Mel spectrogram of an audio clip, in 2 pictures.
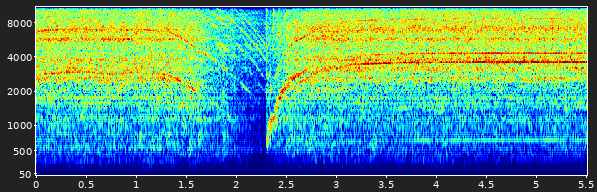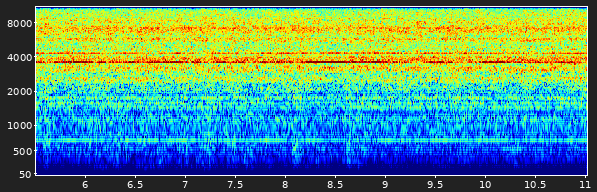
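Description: Electric hand mixer whirring as its two beaters whip heavy cream in a stainless steel bowl, the cream just starting to thicken. About two seconds in the motor winds down briefly, then comes straight back on and runs at a steady, slightly higher whine.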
